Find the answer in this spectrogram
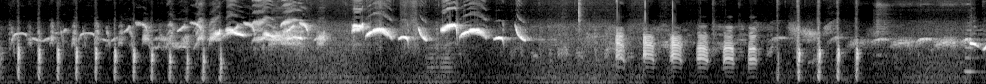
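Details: A tame, newly arrived Chinese hwamei, singing solo in its cage in the morning, gives loud, varied phrases: runs of sharp repeated notes, then rich rising and falling whistles at a brisk pace.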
